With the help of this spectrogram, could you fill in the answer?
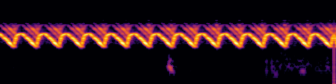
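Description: An emergency siren wails in a fast, rapidly rising and falling yelp, steady and loud throughout, with no voices over it.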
